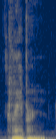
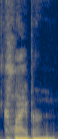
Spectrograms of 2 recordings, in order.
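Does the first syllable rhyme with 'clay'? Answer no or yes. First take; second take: yes; no. First: The first syllable rhymes with clay. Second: The first syllable does not rhyme with clay. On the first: "like rain, clay, Claiborne" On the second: "they pronounce it Clyburn"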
